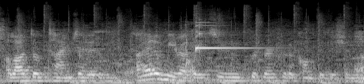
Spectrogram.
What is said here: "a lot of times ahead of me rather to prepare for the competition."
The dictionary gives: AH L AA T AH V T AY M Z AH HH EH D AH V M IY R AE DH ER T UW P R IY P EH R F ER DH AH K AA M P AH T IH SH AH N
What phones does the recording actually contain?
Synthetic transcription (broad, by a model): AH L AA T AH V T AY M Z AH HH EH D AH V M IY R AE DH ER S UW P R IY P EH R F ER DH AH K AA M P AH T IH SH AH N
